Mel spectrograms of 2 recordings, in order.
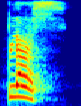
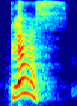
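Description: First: High, loud, falling order; shouted command. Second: Higher, loud, rising shout; repeated shouted command. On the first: Abductor orders the figure aside, shouting. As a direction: call out to clear the way. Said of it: "cria-t-il en marchant toujours". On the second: Abductor draws his sword and repeats, shouting. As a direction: shout it higher, pitch lifted. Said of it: "cria-t-il". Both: A narrator's reading.

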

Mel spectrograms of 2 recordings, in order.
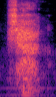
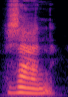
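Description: First: Hissed in a whisper; low voice. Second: Said in the usual way. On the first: Acted. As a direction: warn her under his breath. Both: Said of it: "dit Marsillat à voix basse".

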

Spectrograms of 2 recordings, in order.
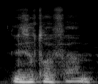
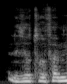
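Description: First: Said in the usual way. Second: Higher and louder on "les autres femmes"; emphatic repeat. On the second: A narrator's reading. Don Luis confessing to Mazerou, bursting out the repeat. Repeats phrase, rising in emotion.

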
